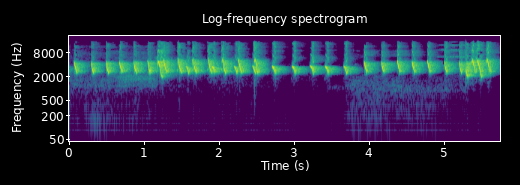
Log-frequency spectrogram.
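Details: Kutilang sutra, a lure for wild birds, gives a fast, unbroken string of bright, high chirps, evenly repeated, with a few doubled notes mixed in.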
